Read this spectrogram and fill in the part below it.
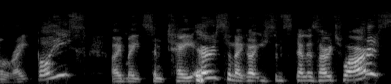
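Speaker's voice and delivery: put-on heavy, strong West Country Somerset country accent. Recalling coming home from work to a houseguest, imitating Wayne's mum's West Country accent. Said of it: "West Country Somerset accent".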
